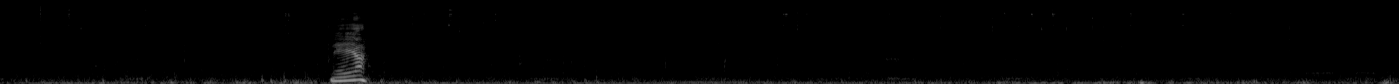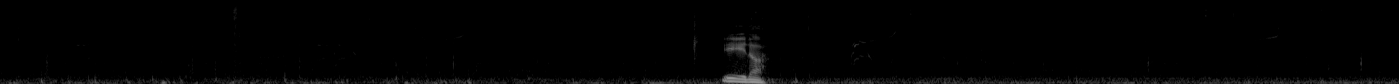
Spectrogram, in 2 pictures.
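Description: Horses' hooves thud softly on sand.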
